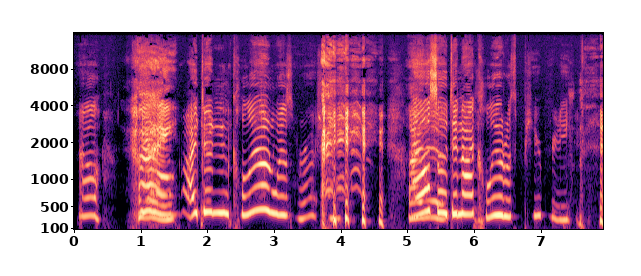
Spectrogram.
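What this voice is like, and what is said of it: Squeaky imitation of another person's voice. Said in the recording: “He has like the weirdest squeaky voice.”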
